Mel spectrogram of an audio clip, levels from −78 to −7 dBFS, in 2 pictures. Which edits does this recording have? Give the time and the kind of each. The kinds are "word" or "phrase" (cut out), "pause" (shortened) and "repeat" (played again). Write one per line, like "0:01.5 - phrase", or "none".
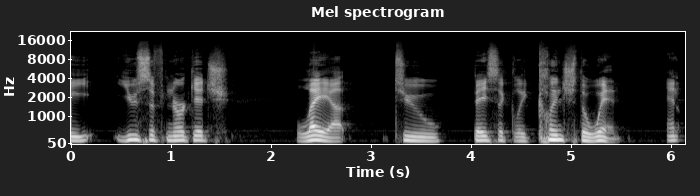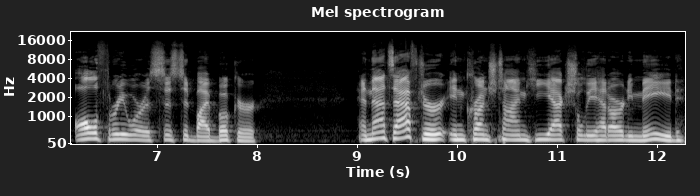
none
